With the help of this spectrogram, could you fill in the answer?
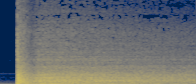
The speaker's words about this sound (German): ein paar Hintergrundgeräusche aufgenommen, indem ich einfach das Mikrofon aufgerissen habe, den Hall komplett aufgerissen habe und einfach nur auf den Tisch gehauen habe. Und jetzt mache ich einmal Hall an, dann hört sich das so an.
